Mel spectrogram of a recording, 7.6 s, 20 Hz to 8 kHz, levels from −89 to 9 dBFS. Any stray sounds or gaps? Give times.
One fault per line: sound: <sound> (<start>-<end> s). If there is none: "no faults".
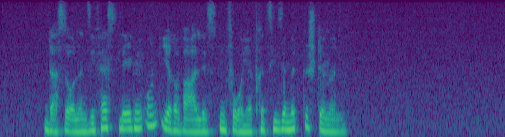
no faults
